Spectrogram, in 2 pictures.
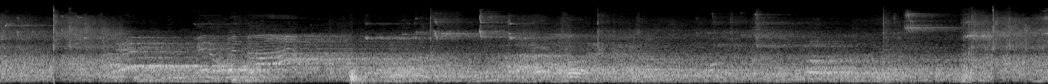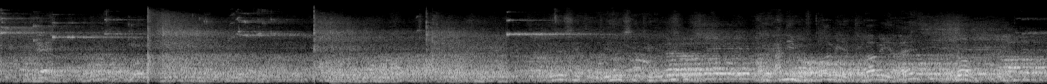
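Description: A crowd of spectators murmurs and chatters in a large echoing hall.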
